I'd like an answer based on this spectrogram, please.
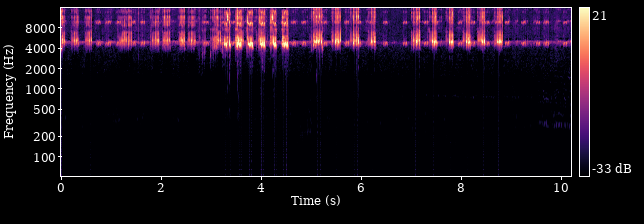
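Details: Grasshoppers stridulating in a flowery prairie meadow: loud rasping chirps arrive in irregular runs, swelling around the middle and again near the close, over a faint continuous high whine.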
